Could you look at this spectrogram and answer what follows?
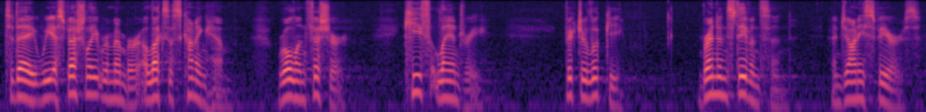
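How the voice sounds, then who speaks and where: A man leading liturgical prayer as a pastor, in a solemn, measured and formal way, with a long cathedral-like echo. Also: on the high side, expressive, gravelly, darkish tone. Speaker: pastor leading a church service. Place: large reverberant church.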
